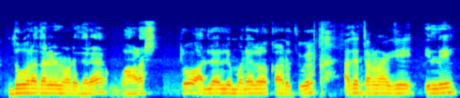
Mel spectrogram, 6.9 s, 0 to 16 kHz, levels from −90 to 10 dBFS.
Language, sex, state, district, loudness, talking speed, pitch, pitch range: Kannada, male, Karnataka, Koppal, -15 LUFS, 85 wpm, 125 Hz, 115-130 Hz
